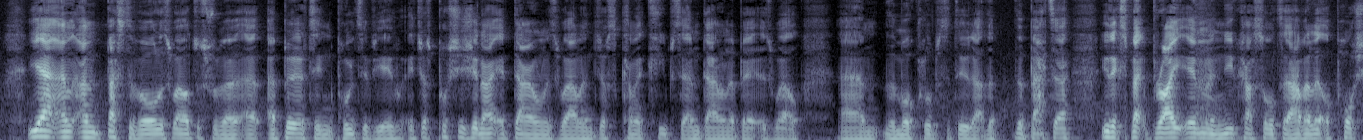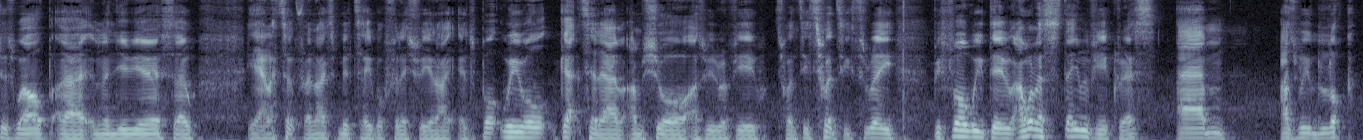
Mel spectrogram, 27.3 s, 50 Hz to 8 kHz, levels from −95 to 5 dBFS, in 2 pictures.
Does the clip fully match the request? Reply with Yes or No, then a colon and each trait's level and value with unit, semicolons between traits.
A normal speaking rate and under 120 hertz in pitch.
No: fast, 220 wpm; very low, 95 Hz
